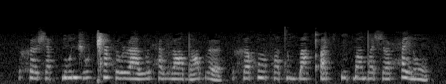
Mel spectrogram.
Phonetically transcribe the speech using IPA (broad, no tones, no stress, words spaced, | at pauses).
xœʃa k͡pũ d͡ʒuǁə̃ħu ɹavuħə vœ dˤabœ | xə χũsˤœtũɡ͡ba qʼət͡ʃʼi ɓə̃dˤiʃœ ħeɾũ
